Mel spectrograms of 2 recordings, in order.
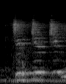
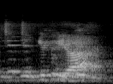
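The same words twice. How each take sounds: First: Very high, soft chirping cip; bird chirps. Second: Said in the usual way. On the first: Shown as a demonstration. Leader showing kids the bird sound, high chirping. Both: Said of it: "tahu nggak suaranya gimana".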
